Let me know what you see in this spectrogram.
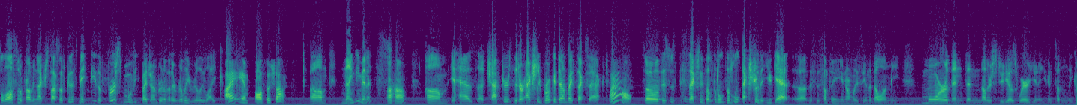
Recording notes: had to phone in this podcast!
